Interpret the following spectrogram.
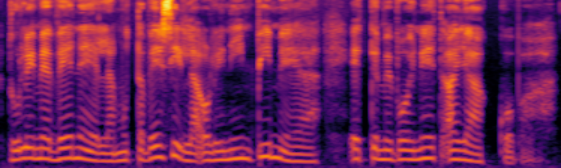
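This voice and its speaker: A tired, gentle middle-aged father, as a woman reads him in an audiobook. He talks quietly and earnestly in a mellow, dark tone. The recording is close and dry. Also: low-pitched, no room sound. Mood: tender.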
